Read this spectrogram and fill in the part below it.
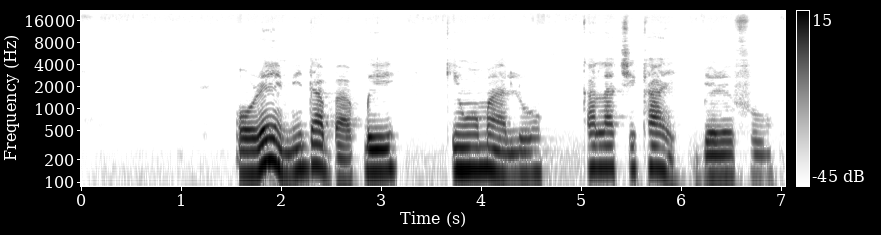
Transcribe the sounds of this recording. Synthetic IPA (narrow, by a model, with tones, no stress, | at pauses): ɔ˨ɾɛ˨˦˨mĩ˨˦da˦˨ba˨˦k͡pe˦ | ki˦w̃ɔ̃˦mãː˦˧lu˧ | ka˦la˦t͡ʃi˦ka˦˨i˨bɛ˧˦ɾɛ˧fu˦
